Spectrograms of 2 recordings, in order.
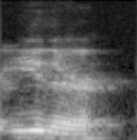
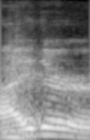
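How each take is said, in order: First: Either starting with an EE sound; alternate pronunciation. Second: Either starting with an EYE sound; alternate pronunciation. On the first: Joking about two ways to say it, either as EE-ther. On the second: Joking about two ways to say it, either as EYE-ther. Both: Shown as a demonstration. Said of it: "how do you pronounce that".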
